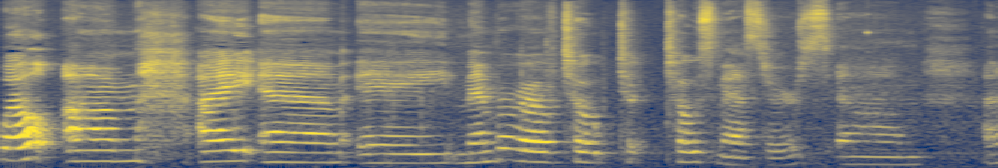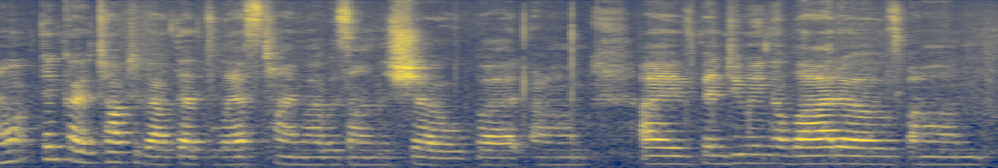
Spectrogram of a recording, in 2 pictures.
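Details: Adult woman who stutters and works in a school; stuttering.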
